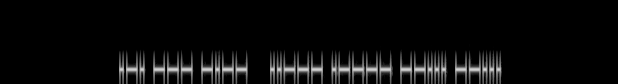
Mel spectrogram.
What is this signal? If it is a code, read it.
Morse code, heard as a keyed tone, about 34 wpm, 700 Hz. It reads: ROY 2177
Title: CWT Exchange 35wpm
